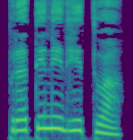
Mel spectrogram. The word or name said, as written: ಪ್ರತಿನಿಧಿತ್ವ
